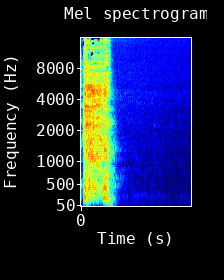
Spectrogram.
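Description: A man gives one short, harsh throat-clearing cough, about two-thirds of a second long, right at the start.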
